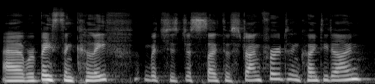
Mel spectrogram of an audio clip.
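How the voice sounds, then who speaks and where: A woman giving an earnest, informal conference talk in a hotel conference room, often pausing and restarting her sentences. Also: medium pitch, a little mellow. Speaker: conference speaker and seed charity founder. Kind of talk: conference presentation.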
